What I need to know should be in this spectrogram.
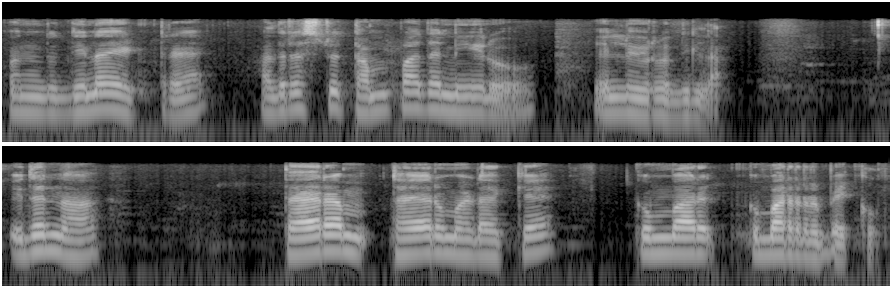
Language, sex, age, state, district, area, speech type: Kannada, male, 18-30, Karnataka, Shimoga, rural, spontaneous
